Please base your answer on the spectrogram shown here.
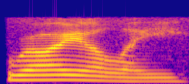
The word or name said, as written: royally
